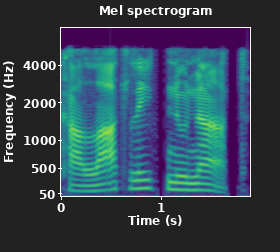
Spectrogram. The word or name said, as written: Kalaallit Nunaat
